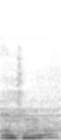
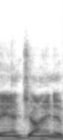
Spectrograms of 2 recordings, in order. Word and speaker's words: angina: Angina? Well, I pronounce it angina, but I guess that's too close to other things for some people, and so every doctor and nurse I talked to pronounced it angina.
